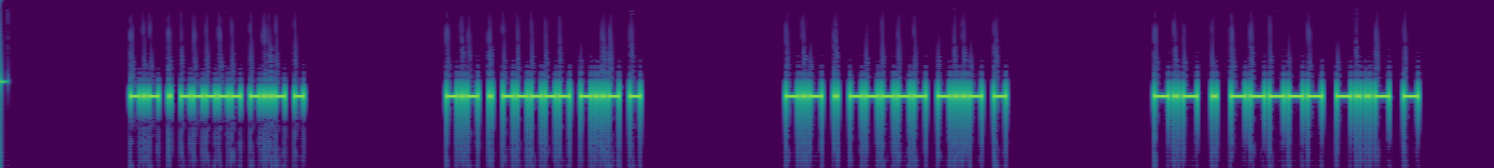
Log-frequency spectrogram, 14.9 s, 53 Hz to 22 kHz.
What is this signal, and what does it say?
Morse code, heard as a keyed tone, about 33 wpm, 700 Hz. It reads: KE0XT KE0XT KE0XT KE0XT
